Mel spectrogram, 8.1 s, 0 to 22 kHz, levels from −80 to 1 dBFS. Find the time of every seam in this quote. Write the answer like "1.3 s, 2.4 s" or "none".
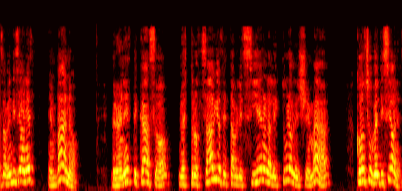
3.5 s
